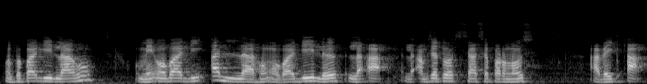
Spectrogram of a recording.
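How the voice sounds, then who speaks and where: A man's voice: mid-range voice, steady tone. Man teaching recitation over a tinny line. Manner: patient, repetitive explaining with frequent check-ins; slow drawn-out recitation in demonstrations. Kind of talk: online lesson explaining recitation rules. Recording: tinny phone-like audio.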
